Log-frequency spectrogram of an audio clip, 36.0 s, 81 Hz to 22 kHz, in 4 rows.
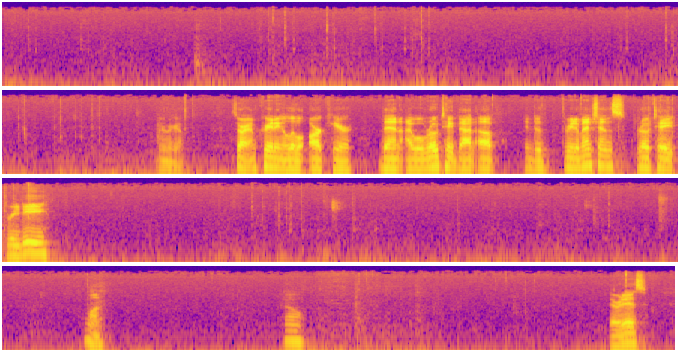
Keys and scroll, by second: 1.2 Return, 18.2 Return.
